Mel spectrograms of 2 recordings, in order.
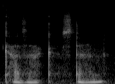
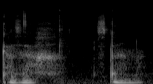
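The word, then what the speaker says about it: Kazakhstan: Lots of pronounce lots of people pronounce it Kazak Stan, but it's actually pronounced Kazak Stan.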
